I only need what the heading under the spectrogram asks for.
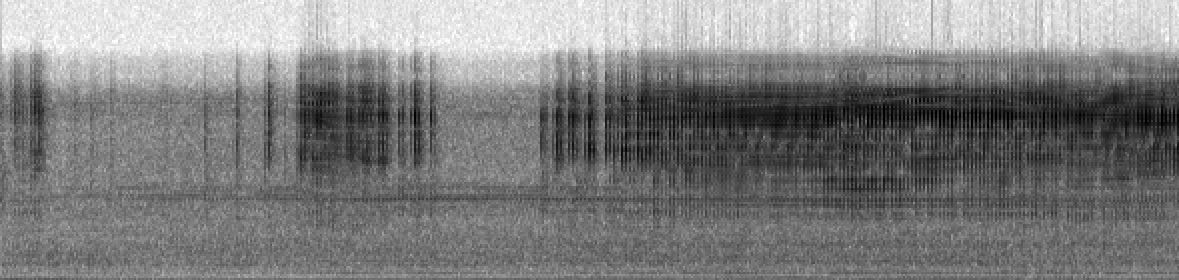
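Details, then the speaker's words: Venol household fan running: steady hum with light fast ticking scrape as the slightly tilted blade catches the inner plastic grille. "hélice ó a hélice ela tá pegando aqui ó nessa parte porá de dentro aqui ó Nessa grade aqui de plástico ó aí ela fica fazendo esse barulho"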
